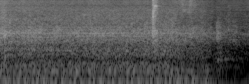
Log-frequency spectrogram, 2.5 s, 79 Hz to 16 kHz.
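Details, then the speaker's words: 2010 GMC Denali after engine rebuild with new pistons and a tune: even, low, steady idle with no miss or knock; belt squeaks at times, slight normal GM piston-slap rattle, otherwise running smooth and great. "so you can hear antsy you'll go ahead and set this thing on the truck where it should shake into Adam aspire we're against the fender right now and it runs nice and smooth so runs great the belt squeaks at times but aside from that it's running really really good now"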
